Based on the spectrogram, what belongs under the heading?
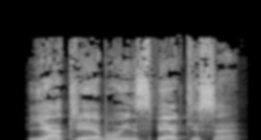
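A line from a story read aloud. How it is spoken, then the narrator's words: Loud interruption. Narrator (Russian): громко перебил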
